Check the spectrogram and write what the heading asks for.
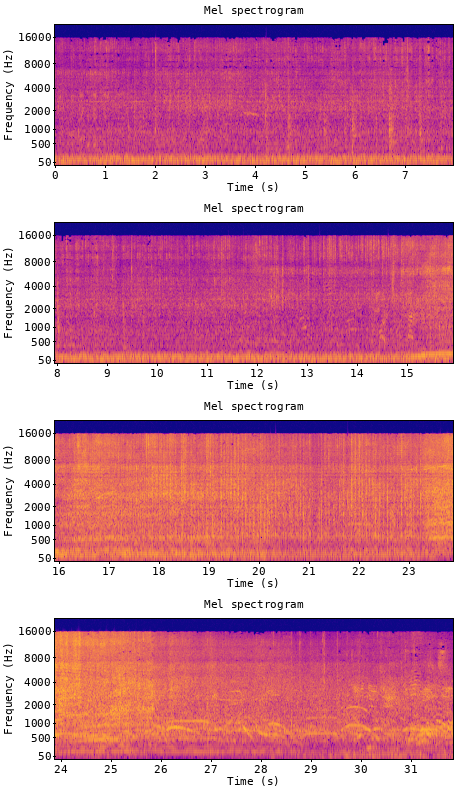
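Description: Drag-race cars' engines rumbling at the start line, then revving hard about halfway through, the pitch climbing as they pull away. Spectators shout and yell in the later part.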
